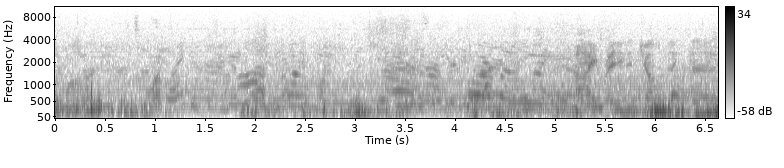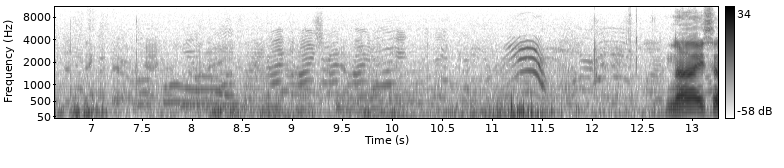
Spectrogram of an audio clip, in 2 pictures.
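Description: Children shout and call to each other across an open field outdoors.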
